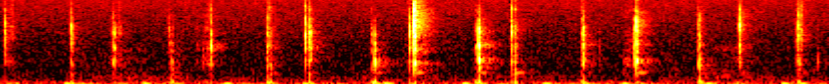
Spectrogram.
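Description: Fingernails tap the rubber keys of a black plastic desk calculator held upright, making about fourteen short, dry clicks at an uneven pace. Each tap is brief and crisp with a bright edge and no ring.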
